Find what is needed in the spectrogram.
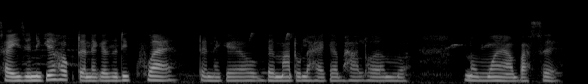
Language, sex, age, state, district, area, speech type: Assamese, female, 30-45, Assam, Golaghat, rural, spontaneous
